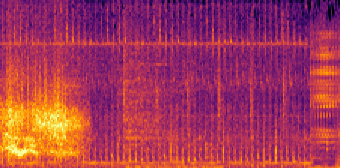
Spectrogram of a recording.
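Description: A helicopter in the video game Armored Core: The Third Generation whirs with a steady buzzing rotor drone amid game effects and music, with voices talking over it.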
